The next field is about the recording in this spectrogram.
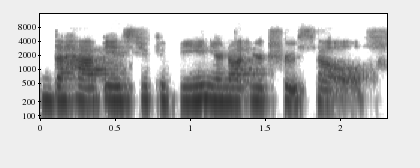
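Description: Somewhat breathy, a woman with an American accent speaks at a fairly high pitch. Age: 20s. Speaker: podcast guest. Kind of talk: casual chat.

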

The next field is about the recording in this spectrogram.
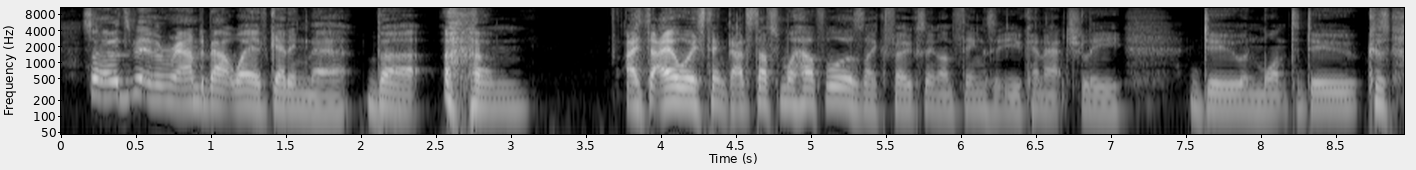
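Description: At a very fast pace, a man talks at a medium pitch with ordinary pitch variation in a very clean recording with a silent background. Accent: British. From Britain. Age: 20s. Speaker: podcast host. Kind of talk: casual chat.

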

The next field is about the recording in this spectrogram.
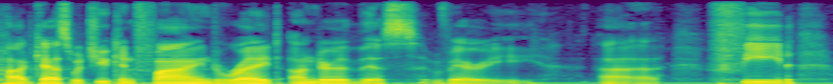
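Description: A man speaks at a very slow pace. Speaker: podcast host. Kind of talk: casual chat. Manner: joking.

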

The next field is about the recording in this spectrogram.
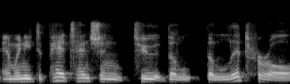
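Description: Against a quiet background, an unremarkable speaking voice moves at a moderate pace with ordinary pitch variation. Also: man. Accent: American. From US Northeast (Massachusetts). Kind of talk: podcast interview on theology.

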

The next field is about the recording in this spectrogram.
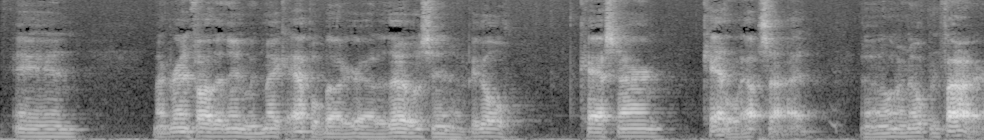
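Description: With a very deep, low pitch, a man speaks fairly slowly in a monotone, flat way, leaving long, frequent pauses. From East Tennessee (Greeneville). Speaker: cookbook author and gardening teacher. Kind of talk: interview. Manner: calm.

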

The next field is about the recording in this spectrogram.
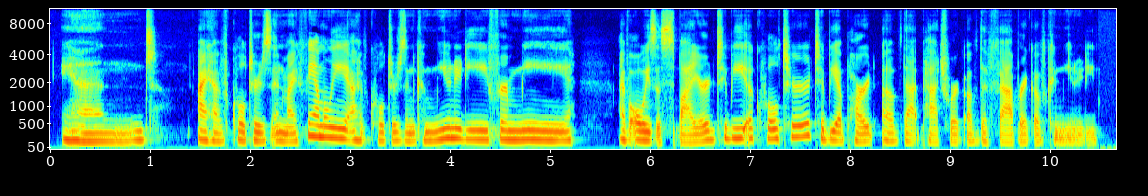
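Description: A woman with a normal speaking voice talks at a fairly quick pace and a fairly low pitch, with an American accent and ordinary pitch variation. The recording is very clean, with a silent background. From North Carolina. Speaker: potter and textile mentee. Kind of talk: group conversation. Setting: quilting studio.

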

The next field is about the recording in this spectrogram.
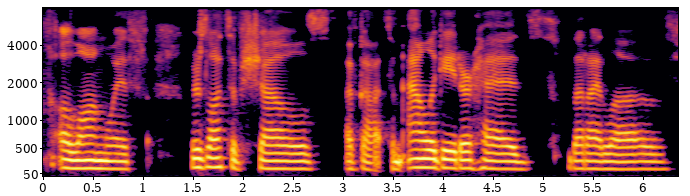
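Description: Speaking with an American accent, a woman uses a very deep, low pitch. Her delivery is very slow and monotone, with flat intonation. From Florida Keys. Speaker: podcaster and treasure hunter guest. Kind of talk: casual interview chat.

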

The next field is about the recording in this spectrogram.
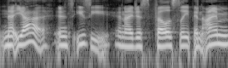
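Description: A woman's plain, everyday voice at a medium pitch and moderate pace, with ordinary pitch variation. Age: 20s. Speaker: hairstylist. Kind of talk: casual chat. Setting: studio.

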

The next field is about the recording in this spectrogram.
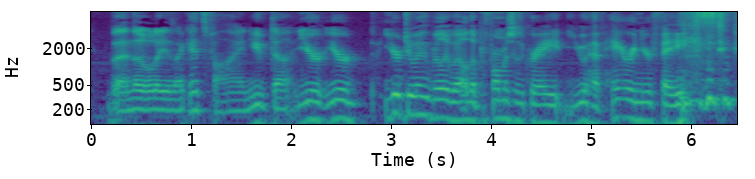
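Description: A man speaks at a medium pitch and a fairly quick pace with lively intonation, over noticeable background noise. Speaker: podcast host. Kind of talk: casual chat.

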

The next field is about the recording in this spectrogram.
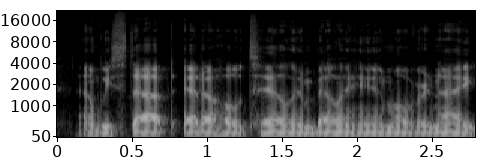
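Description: Monotone, flat intonation marks this man's very deep, low voice. He goes at a fairly quick pace. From moved around: Persian Gulf, Egypt, US. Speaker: rapper. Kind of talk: interview.

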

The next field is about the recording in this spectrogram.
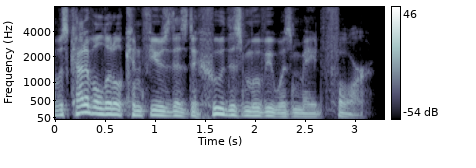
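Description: Fairly quick, lively male speech with a dark, mellow tone, in a very clean recording with a silent background. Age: 30s. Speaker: podcast co-host. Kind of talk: casual chat. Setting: home studio.

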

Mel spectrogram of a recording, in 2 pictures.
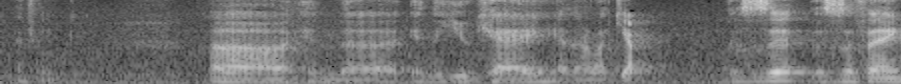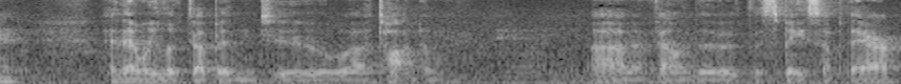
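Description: A man with an American accent and a fairly low pitch speaks slowly with long, frequent pauses and ordinary pitch variation, over noticeable background noise. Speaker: bar owner and brewer. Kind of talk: casual interview chat.

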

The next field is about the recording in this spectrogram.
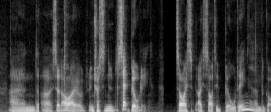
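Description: A man with an English accent speaks at a medium pitch with ordinary pitch variation, in a very clean recording with a silent background. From England. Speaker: astronomer. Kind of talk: interview.

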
